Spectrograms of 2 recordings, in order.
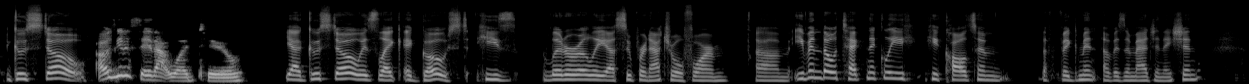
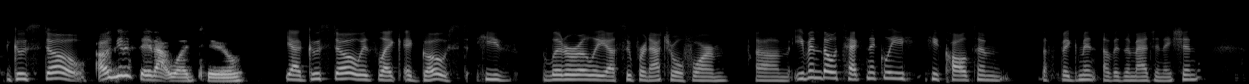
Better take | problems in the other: first | muffled; very; fading above 2.5 kHz

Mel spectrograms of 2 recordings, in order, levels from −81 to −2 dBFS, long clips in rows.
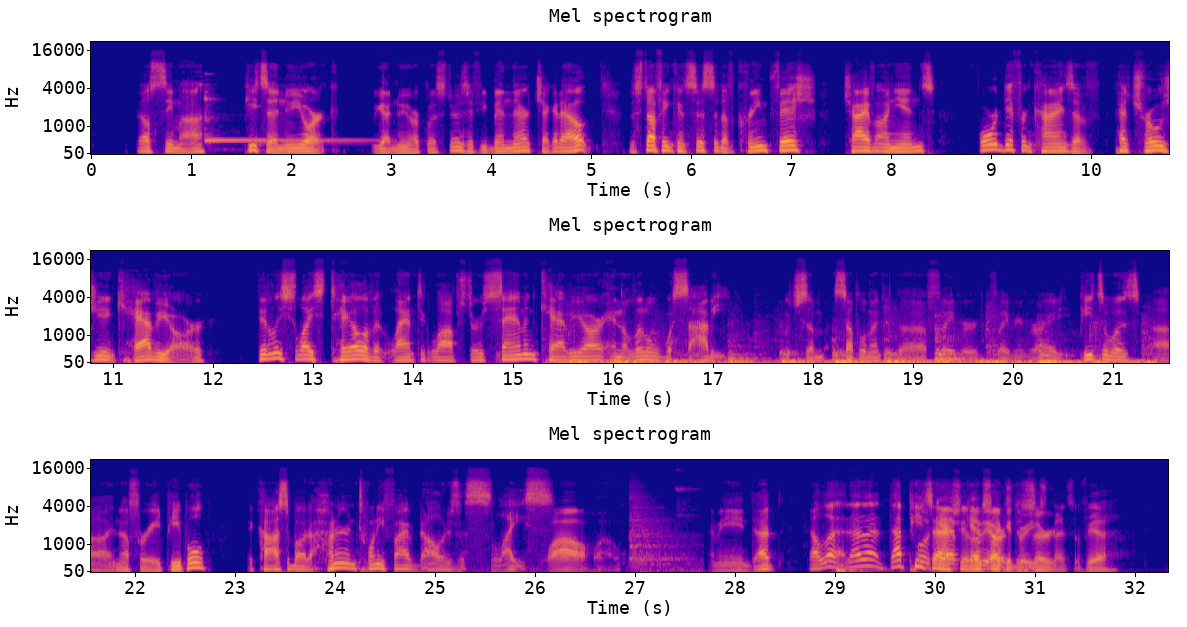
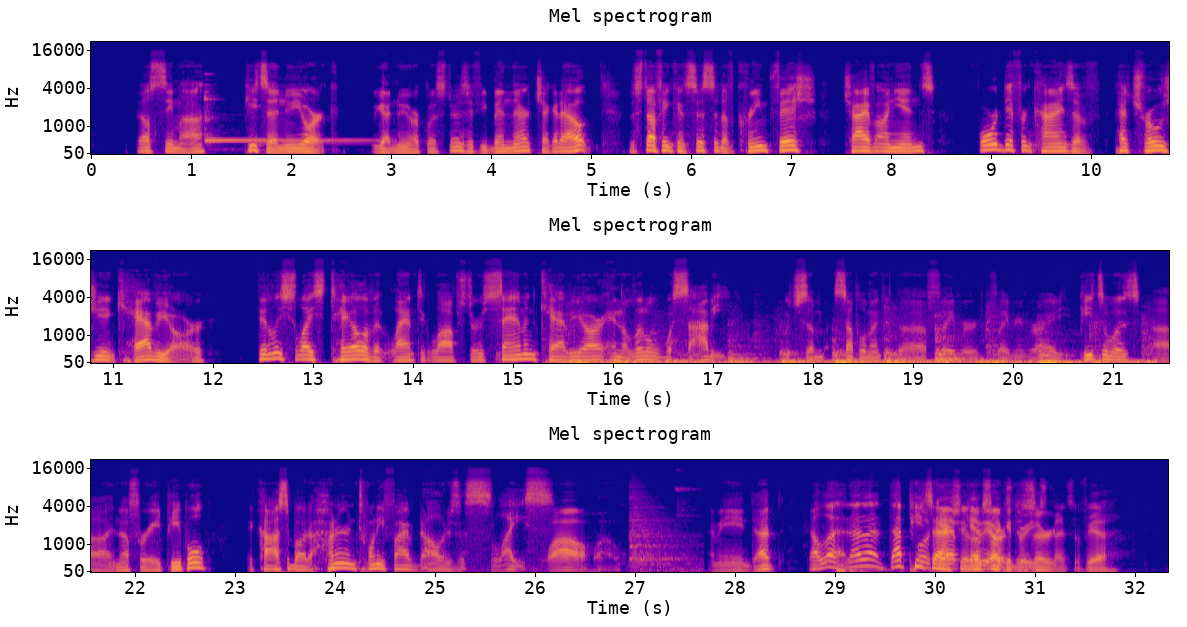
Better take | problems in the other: neither | doorbell; noticeable; from 1 to 2.5 s; peak 6 dB below the speech; the same in both // footsteps; loud; from 15 to 21 s; peak level with the speech; the same in both // door banging; faint; at 27 s; peak 15 dB below the speech; the same in both

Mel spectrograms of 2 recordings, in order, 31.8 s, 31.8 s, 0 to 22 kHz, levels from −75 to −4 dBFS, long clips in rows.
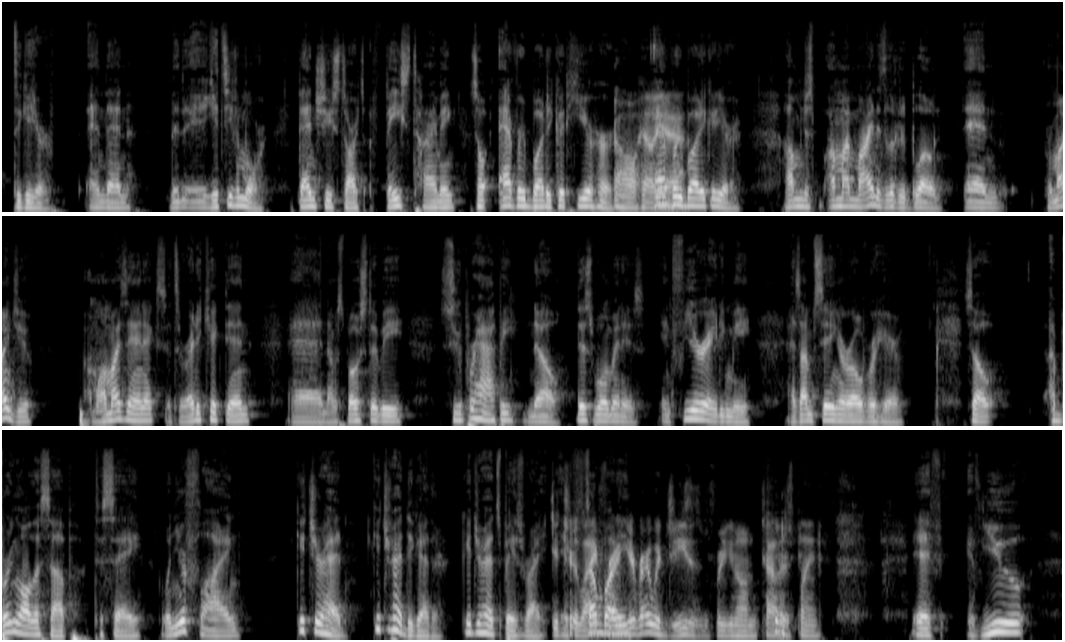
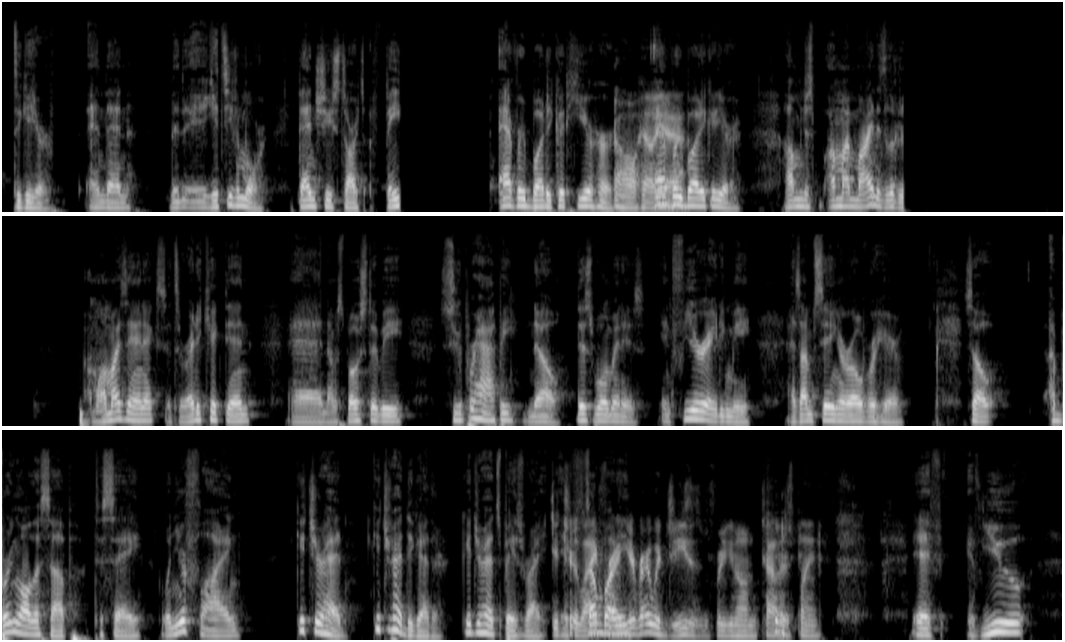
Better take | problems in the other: first | audio cutting out; at 4 s for 1 s and at 9 s for 2 s

